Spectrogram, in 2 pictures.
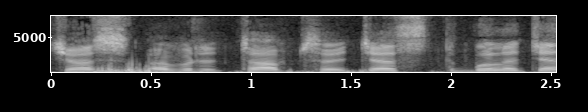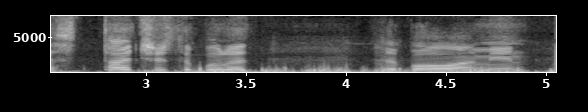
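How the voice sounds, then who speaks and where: Amid loud background noise, a man with an Afrikaans accent speaks in a high pitch with ordinary pitch variation, the sound dry with no echo. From South Africa. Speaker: YouTuber doing shooting videos. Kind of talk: casual video commentary; casual vlog chat. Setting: outdoors at shooting range. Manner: hesitant, many fillers. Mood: relaxed, amused. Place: open country. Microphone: phone near.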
